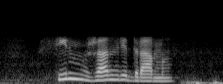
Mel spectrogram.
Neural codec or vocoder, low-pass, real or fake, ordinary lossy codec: autoencoder, 48 kHz, 32 numbers a frame, DAC-VAE, trained on Japanese speech; 3.6 kHz; fake; Opus, 64 kbps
